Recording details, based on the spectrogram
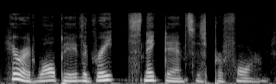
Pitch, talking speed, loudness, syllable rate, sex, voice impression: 160 Hz, 195 wpm, -19 LUFS, 5.7 syllables/s, male, masculine, very adult-like, slightly soft, slightly muffled, sincere, slightly elegant, kind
